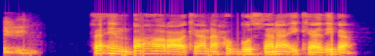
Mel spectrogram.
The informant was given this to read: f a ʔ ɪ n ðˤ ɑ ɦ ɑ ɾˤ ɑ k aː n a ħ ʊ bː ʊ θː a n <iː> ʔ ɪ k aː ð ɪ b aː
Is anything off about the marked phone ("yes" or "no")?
yes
